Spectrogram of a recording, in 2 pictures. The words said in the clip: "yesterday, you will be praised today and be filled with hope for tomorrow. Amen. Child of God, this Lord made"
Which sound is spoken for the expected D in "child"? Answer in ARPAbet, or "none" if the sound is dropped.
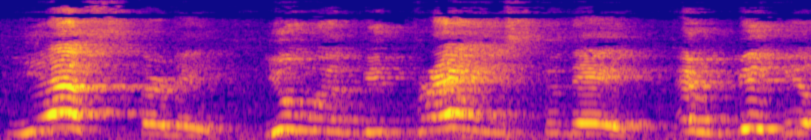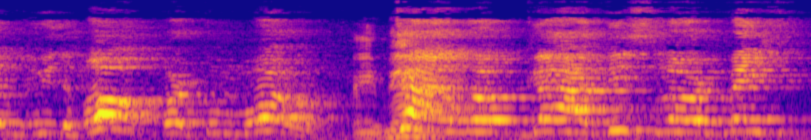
none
